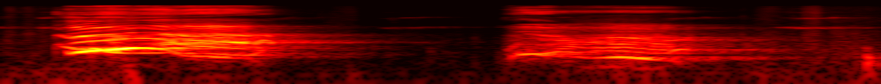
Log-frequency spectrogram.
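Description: A person's voice giving two drawn-out, wavering wailing cries with no words, each about a second long; the second, starting about two and a half seconds in, is quieter.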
